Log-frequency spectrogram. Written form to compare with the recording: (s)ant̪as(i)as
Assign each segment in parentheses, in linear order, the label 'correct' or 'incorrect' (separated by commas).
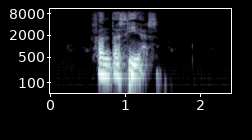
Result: incorrect, correct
